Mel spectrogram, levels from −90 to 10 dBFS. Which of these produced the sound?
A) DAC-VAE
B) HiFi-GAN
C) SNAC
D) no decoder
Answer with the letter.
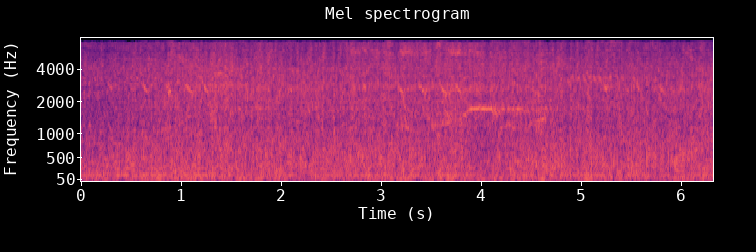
B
